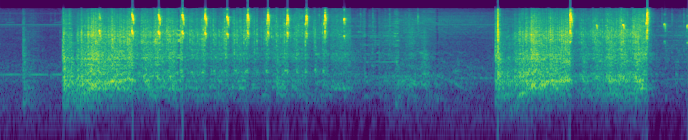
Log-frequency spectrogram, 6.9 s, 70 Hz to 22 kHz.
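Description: Deutz-Allis 613 Hydro garden tractor's engine being cranked by its electric starter in two tries: about three seconds with rapid regular ticks, then, after a short pause, about a second and a half more.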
